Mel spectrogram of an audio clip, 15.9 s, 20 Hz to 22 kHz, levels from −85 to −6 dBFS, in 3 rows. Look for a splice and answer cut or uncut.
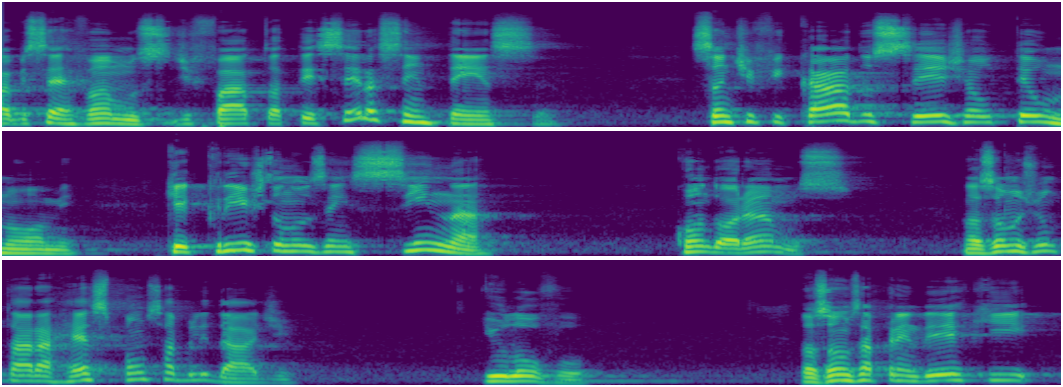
uncut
